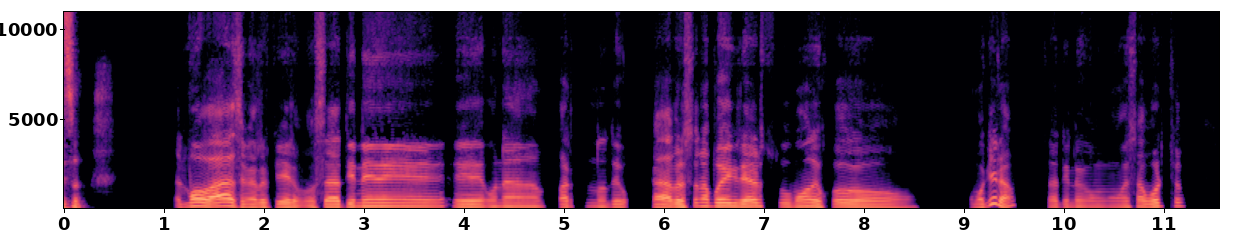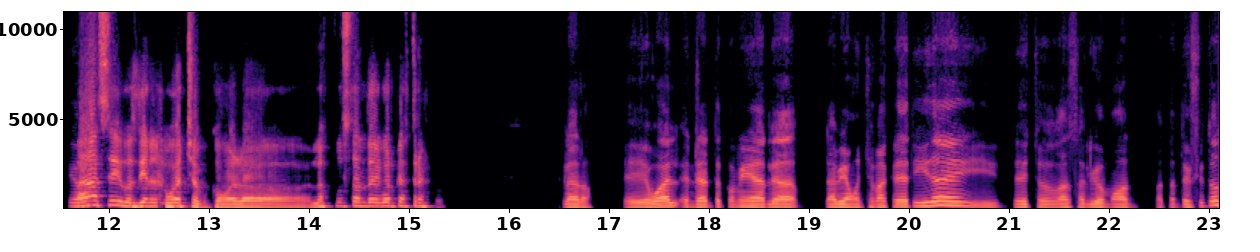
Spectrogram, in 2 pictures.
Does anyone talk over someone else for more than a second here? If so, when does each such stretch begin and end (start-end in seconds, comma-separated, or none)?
none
